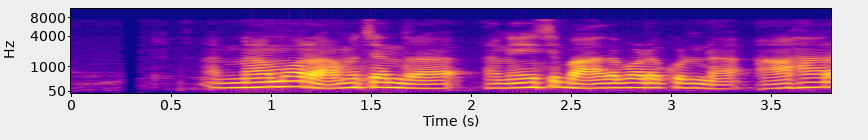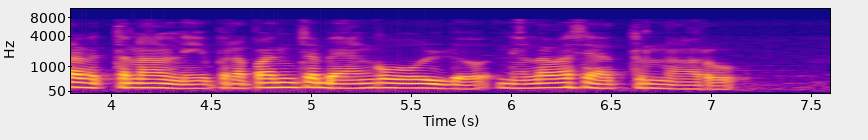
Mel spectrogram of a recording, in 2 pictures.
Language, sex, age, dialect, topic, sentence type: Telugu, male, 18-24, Utterandhra, agriculture, statement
